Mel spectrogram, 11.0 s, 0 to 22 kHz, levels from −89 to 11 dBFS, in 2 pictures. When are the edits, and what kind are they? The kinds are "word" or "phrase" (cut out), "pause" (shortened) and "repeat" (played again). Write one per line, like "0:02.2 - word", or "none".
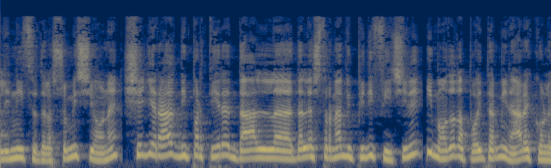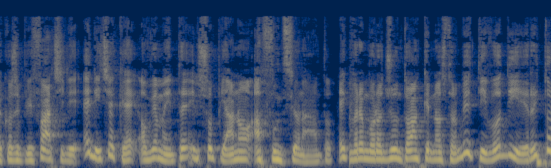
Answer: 0:09.0 - word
